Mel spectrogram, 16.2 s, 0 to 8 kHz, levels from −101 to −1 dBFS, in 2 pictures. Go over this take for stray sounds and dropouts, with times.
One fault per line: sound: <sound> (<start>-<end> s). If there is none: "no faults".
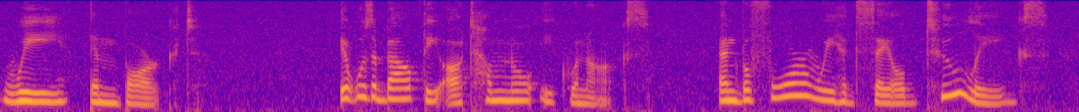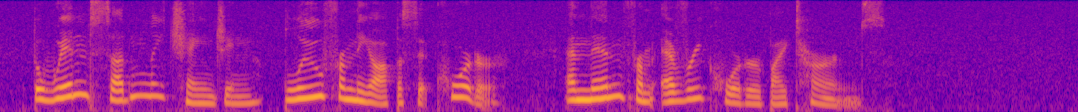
no faults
